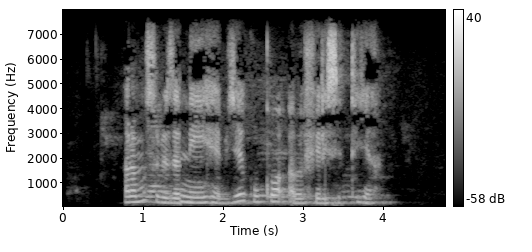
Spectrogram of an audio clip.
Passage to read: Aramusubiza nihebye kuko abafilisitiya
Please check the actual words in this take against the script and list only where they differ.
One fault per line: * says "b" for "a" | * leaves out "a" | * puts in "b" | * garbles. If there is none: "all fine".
all fine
